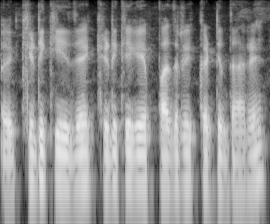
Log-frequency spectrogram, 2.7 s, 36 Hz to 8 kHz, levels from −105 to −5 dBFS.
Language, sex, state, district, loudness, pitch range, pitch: Kannada, male, Karnataka, Koppal, -19 LUFS, 95-100 Hz, 95 Hz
